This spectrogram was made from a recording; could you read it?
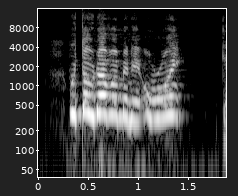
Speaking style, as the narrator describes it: Gav snapped

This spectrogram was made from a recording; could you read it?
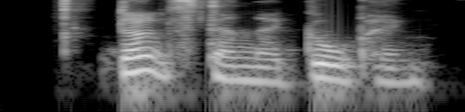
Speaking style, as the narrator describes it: grandfather hisses

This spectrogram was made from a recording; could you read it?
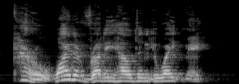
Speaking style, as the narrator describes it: He yelled

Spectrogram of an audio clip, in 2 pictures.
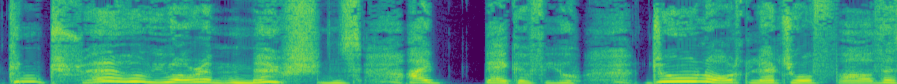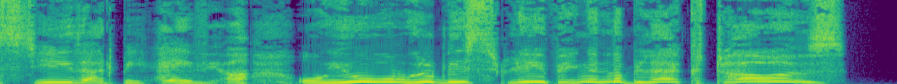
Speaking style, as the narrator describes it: thundered Harris

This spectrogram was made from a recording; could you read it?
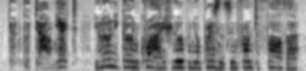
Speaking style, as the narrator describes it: whispered to me

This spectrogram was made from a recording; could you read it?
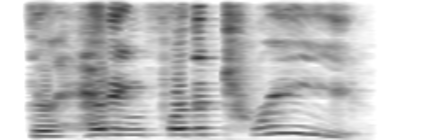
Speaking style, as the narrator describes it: Penelope frantically yelled out

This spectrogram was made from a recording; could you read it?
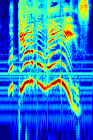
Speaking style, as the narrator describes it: cried she in English

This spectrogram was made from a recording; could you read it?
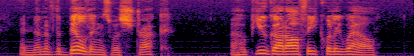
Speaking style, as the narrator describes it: said Marilla grimly

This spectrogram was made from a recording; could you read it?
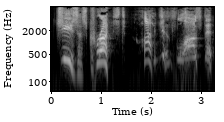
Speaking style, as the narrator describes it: she exclaims

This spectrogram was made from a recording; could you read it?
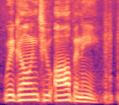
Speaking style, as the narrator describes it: Molly said

